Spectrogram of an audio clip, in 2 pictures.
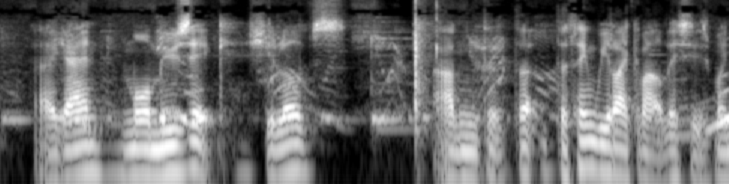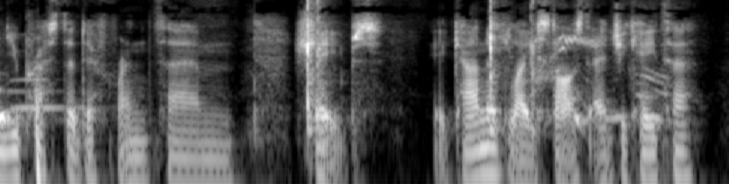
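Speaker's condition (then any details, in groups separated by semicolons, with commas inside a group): No condition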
